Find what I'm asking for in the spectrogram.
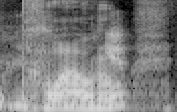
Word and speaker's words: Poirot: I think I'm saying that correctly. I always get that screwed up. And Poirot.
